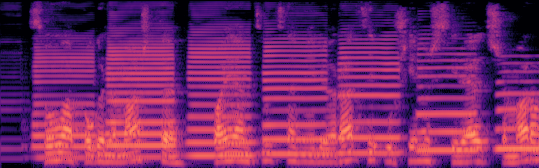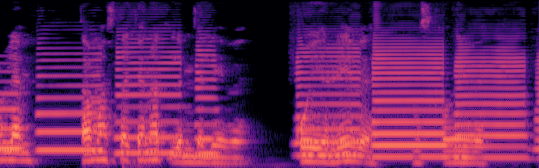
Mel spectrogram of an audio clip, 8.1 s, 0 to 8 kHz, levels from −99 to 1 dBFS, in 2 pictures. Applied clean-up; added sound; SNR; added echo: classical method log-MMSE.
